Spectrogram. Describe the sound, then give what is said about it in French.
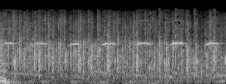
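Audience applause: dense, steady clapping from many hands, loud and continuous throughout. “Et je pense que ça s'applaudit, ça.”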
